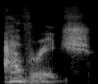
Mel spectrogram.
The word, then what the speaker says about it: average: Ok, cuidado con la pronunciación. Percentage. Percentage. No age, pero age. Percentage. Eso es. Con lo mismo que average.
